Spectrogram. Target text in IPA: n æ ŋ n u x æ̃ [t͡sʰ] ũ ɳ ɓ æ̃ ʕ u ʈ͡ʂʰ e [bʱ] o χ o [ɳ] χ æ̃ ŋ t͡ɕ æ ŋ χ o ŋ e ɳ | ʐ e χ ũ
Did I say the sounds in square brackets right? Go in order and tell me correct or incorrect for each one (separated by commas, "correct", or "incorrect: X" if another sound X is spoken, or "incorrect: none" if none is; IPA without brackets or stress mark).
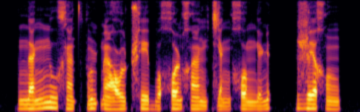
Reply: incorrect: t͡sʼ, incorrect: b, correct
